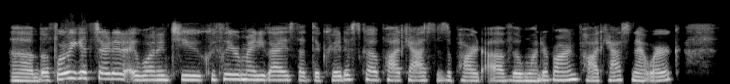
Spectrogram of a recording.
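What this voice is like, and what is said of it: Slightly hoarse voice. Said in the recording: “I'm a little hoarse today”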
